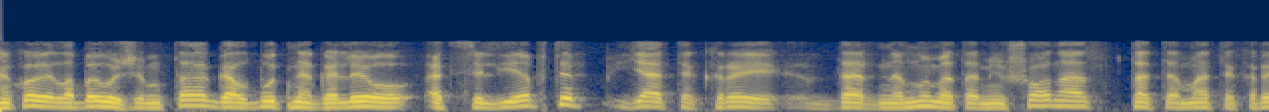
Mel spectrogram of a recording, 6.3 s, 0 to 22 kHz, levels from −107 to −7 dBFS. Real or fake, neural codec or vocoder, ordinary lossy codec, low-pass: fake; codec, 24 kHz, 6 kbps, HILCodec; AAC, 48 kbps; 5.4 kHz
